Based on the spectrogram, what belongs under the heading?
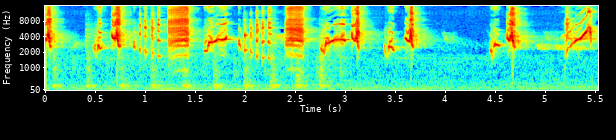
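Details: Long-tailed shrike song played as a lure for other shrikes: scattered rising whistles, harsh grating bursts and squeaky notes with pauses, over a faint low background hum.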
